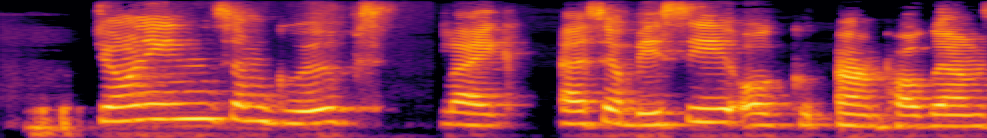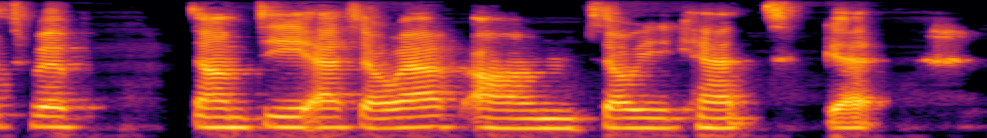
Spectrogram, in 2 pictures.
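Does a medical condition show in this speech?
Yes: Down syndrome; adult woman.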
